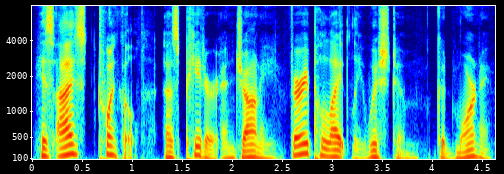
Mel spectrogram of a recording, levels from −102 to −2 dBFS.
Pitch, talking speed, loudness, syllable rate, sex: 120 Hz, 170 wpm, -21 LUFS, 5.2 syllables/s, male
